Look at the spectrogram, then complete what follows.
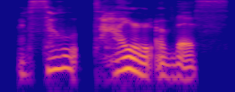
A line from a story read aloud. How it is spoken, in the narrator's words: Kenobi whispered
